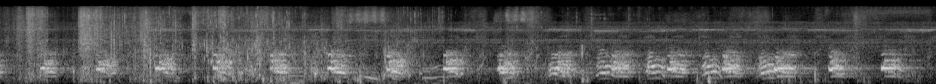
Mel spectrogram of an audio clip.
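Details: Treeing dogs bay at a raccoon high on a slick hillside, a run of ringing barks about twice a second, several dogs overlapping, with footsteps and brush crackle.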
